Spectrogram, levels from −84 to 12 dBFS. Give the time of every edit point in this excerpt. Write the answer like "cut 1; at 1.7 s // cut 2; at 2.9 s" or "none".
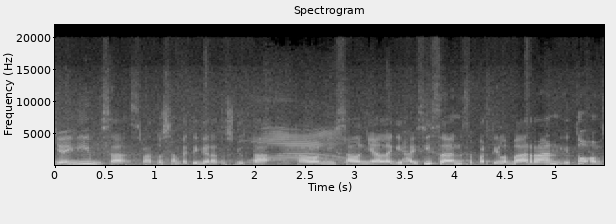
cut 1; at 2.3 s

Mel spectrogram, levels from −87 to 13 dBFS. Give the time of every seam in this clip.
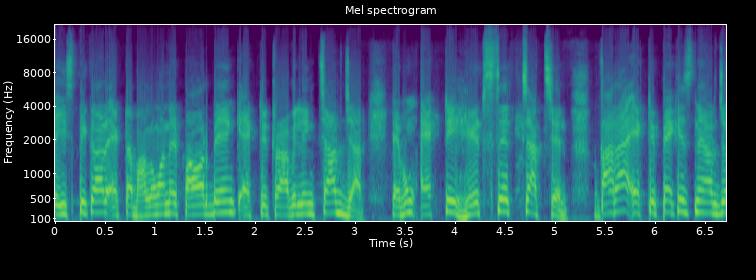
none

